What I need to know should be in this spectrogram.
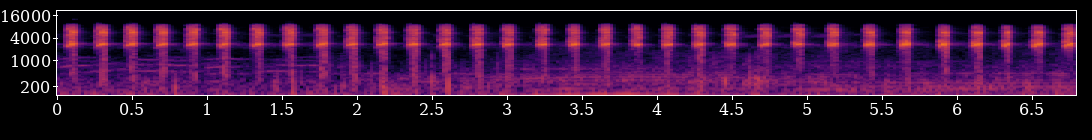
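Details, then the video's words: Yellow grasshopper singing at night in the wild: a steady train of short, bright, rasping pulses, about five each second, with a faint low rumble underneath. "The Melodious Sound of the Yellow Grasshopper"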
